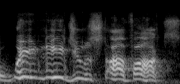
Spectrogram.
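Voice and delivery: very slow drawn-out voice. Imitating a game character's line: General Pepper impression. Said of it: "That's a really good impression".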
